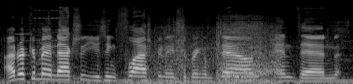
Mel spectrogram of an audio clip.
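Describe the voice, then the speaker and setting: This man's voice sits high and moves fairly quickly against a noisy backdrop of game audio. He talks through the video game in a relaxed, analytical way, wandering off track and revising what he says as he goes.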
